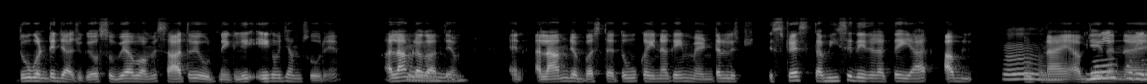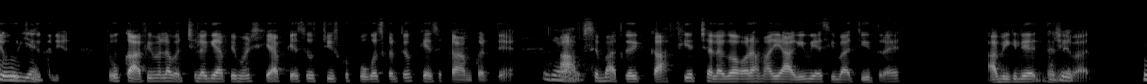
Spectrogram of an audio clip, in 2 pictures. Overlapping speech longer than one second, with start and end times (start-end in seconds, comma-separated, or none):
10.2-11.8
